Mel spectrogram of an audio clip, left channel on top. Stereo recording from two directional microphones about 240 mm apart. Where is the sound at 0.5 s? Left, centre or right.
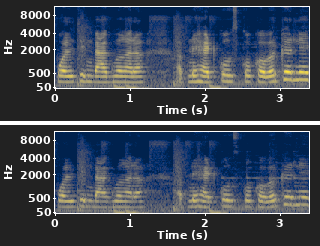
Left.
